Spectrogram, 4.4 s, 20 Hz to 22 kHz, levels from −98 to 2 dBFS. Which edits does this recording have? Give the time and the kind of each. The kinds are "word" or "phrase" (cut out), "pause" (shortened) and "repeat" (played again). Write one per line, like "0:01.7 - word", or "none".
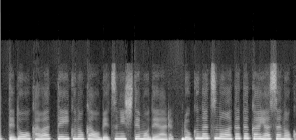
0:02.7 - pause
